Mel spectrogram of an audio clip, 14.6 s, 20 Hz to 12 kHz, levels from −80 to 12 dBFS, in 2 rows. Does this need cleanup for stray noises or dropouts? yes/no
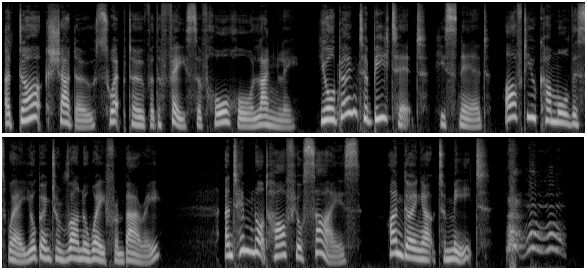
yes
